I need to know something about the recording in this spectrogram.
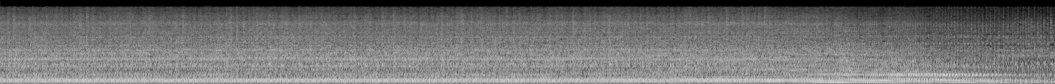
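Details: Lawn-Boy Insight single-stage snow blower after service with a new spark plug, exhaust hooked up: steady two-stroke drone holding speed without surging, then smooth wind-down at shutdown; running stable.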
